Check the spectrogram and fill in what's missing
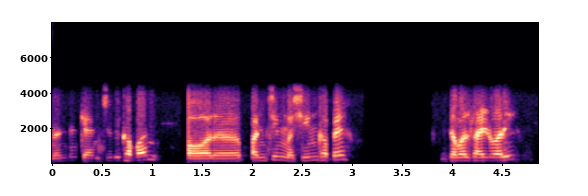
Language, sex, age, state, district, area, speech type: Sindhi, male, 18-30, Delhi, South Delhi, urban, conversation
